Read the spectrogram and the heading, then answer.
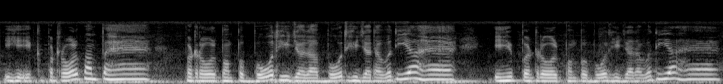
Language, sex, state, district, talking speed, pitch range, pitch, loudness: Punjabi, male, Punjab, Kapurthala, 190 wpm, 155-190 Hz, 160 Hz, -12 LUFS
